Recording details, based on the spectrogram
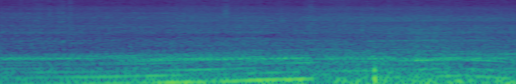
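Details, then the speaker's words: Ford EcoSport Titanium dual-clutch automatic on a road drive after repair with two new transmission parts: engine pulls steadily from low revs without jolts or flare between gears; normal smooth dual-clutch shifting. "Wis halus pindahnya."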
